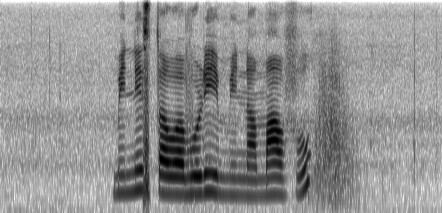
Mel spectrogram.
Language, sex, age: Venda, female, 26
